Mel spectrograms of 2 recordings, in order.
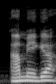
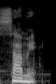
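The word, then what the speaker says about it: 小雨: Contohnya amega furuk turun hujan. Oame hujan besar dan kosame hujan kecil. Hati-hati dengan yang warna pink ya. Dia bacanya bukan ame tapi same.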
